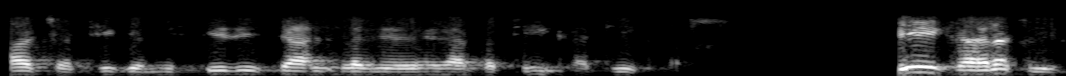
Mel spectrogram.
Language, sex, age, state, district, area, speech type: Hindi, male, 60+, Bihar, Samastipur, rural, conversation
